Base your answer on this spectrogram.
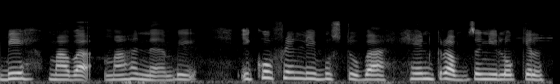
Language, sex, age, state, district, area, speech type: Bodo, female, 18-30, Assam, Udalguri, urban, spontaneous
